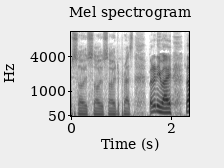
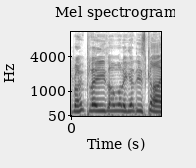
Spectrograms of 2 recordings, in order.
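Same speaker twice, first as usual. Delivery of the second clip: pleading; 9 semitones higher, slower than usual. Retold or imitated. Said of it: "I was like".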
